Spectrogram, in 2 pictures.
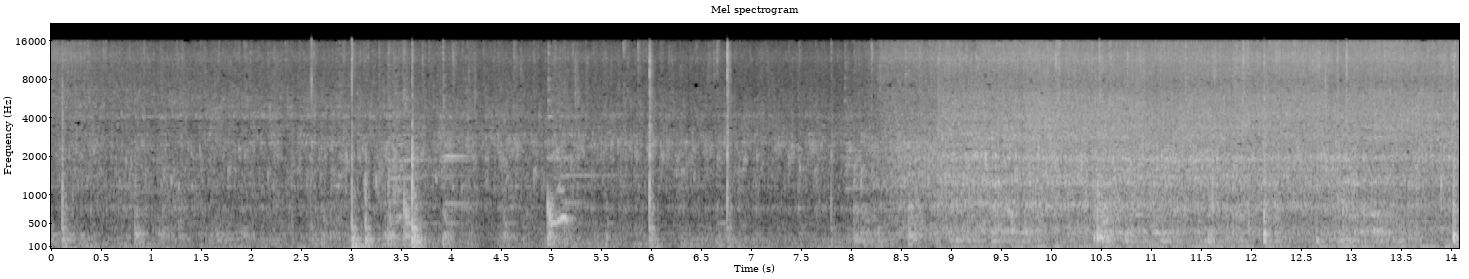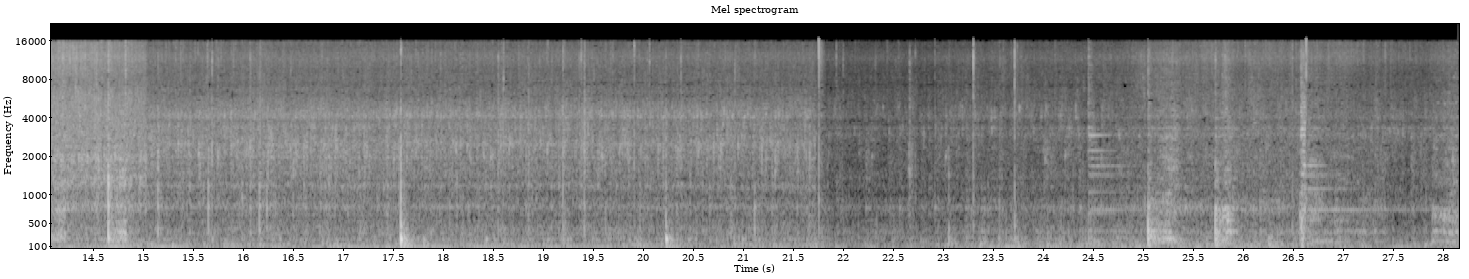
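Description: Food frying in a pan, sizzling, with a utensil stirring and knocking against it. The sizzle swells louder about eight seconds in and eases off again around fifteen seconds.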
